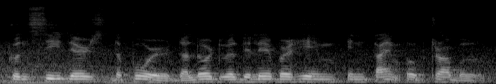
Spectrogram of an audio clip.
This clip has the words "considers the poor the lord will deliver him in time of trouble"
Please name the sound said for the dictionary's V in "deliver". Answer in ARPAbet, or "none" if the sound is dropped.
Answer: B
